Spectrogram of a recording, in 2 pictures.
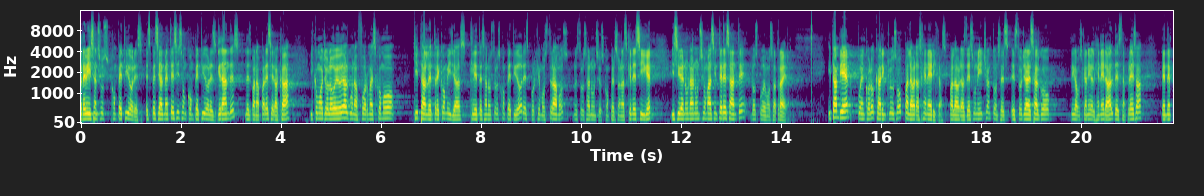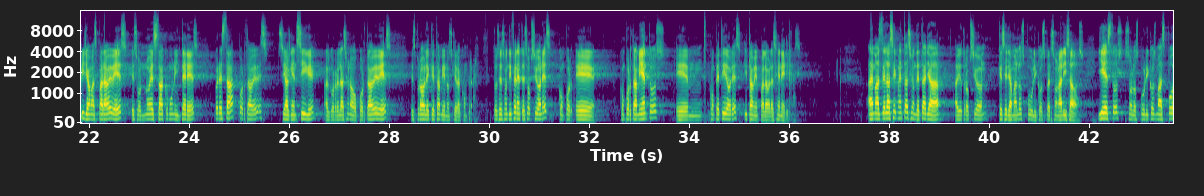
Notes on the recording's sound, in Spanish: te comparto la grabación de una conferencia que di en Medellín el 8 de octubre del 2022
